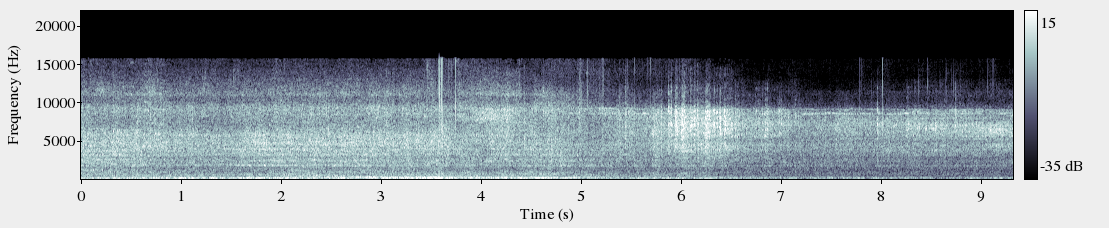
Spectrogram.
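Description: A departing train's passenger coaches rolling past at close range, a deep steady rumble that fades away about halfway through as the end of the train draws off.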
